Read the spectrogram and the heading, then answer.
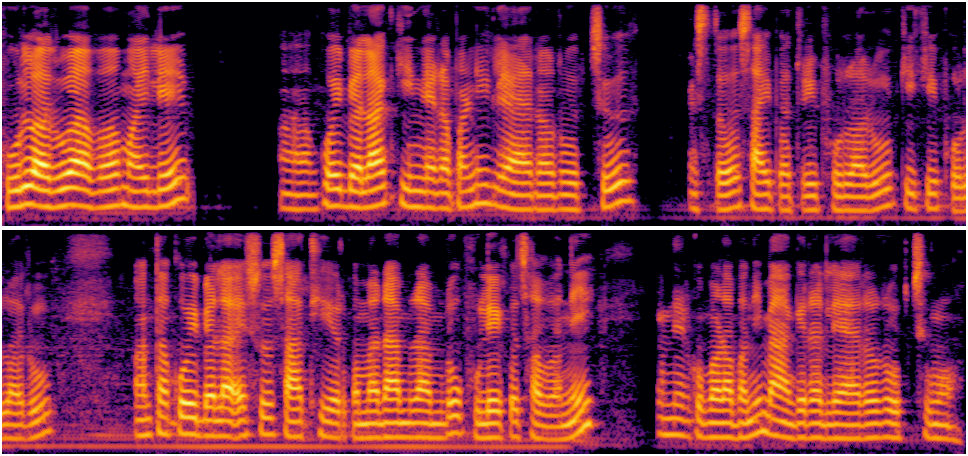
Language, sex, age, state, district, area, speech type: Nepali, female, 60+, West Bengal, Kalimpong, rural, spontaneous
